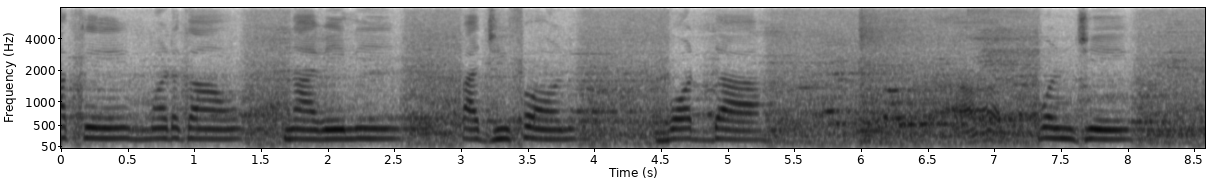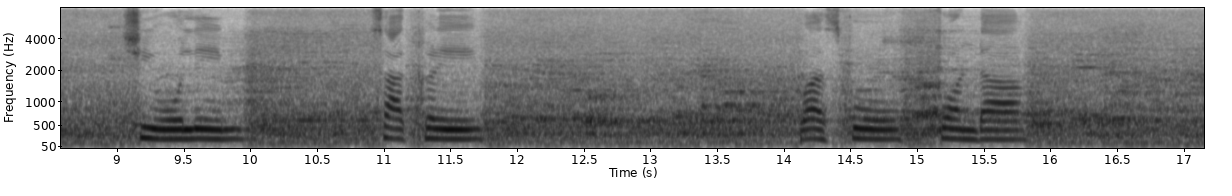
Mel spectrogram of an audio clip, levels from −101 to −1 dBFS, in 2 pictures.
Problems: constant background noise, continuous background conversations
